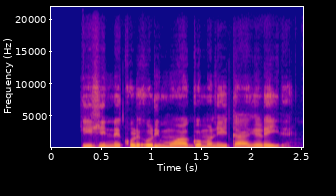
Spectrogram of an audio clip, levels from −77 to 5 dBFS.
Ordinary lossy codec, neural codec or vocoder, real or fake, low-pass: none; codec, 44.1 kHz, 7.8 kbps, DAC; fake; none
